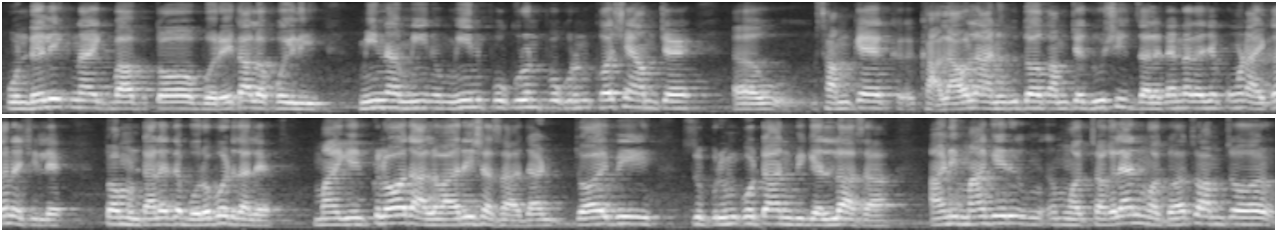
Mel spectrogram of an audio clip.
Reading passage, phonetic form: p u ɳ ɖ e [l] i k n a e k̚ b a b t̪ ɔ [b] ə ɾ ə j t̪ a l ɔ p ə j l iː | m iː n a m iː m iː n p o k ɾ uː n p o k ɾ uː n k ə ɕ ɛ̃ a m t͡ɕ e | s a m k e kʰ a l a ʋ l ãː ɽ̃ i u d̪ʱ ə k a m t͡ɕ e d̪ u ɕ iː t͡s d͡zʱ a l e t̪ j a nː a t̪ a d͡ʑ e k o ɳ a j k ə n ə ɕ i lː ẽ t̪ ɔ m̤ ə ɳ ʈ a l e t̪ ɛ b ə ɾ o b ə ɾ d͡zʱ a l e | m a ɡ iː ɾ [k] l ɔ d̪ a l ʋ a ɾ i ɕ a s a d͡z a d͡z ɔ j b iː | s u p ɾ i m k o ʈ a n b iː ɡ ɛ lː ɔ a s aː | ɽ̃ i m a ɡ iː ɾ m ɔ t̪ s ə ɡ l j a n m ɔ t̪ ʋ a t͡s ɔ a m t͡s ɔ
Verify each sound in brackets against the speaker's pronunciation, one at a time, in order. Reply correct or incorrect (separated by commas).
correct, correct, correct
